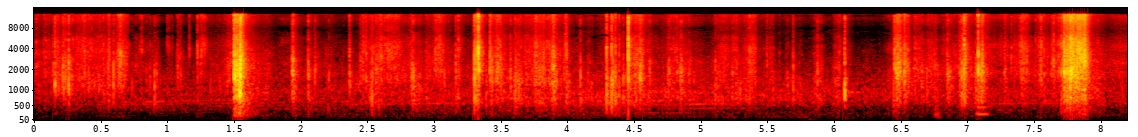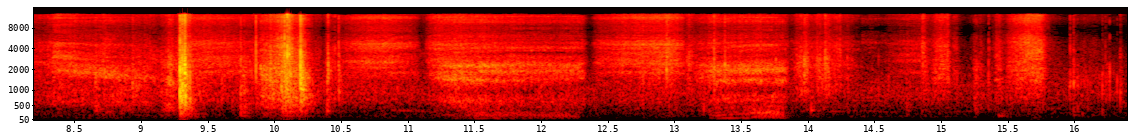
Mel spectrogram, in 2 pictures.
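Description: Paper handling on a table: sharp taps and knocks as a spiral notebook is opened, flipped through and set down. About halfway through, a sheet is torn out along the spiral binding with several seconds of rasping tearing and paper crinkling.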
